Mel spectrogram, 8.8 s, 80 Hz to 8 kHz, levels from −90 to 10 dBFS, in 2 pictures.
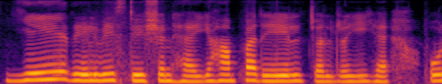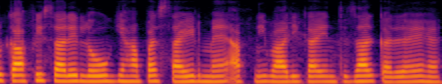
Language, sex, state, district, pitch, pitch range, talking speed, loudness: Hindi, female, Maharashtra, Mumbai Suburban, 195 Hz, 185-205 Hz, 170 wpm, -14 LUFS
